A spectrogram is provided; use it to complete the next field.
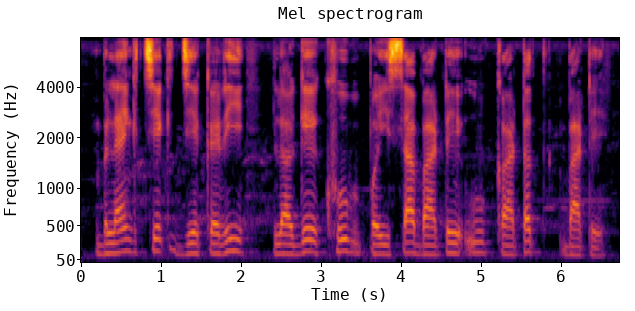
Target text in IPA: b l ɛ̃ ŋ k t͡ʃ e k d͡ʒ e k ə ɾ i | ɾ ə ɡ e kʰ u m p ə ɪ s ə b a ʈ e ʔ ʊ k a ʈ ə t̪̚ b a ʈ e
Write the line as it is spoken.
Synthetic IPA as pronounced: b l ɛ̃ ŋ k t͡ʃ e k d͡ʒ e k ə ɾ i | l ə ɡ e kʰ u b p ə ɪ s a b a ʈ e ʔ u k a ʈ ə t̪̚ b a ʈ e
